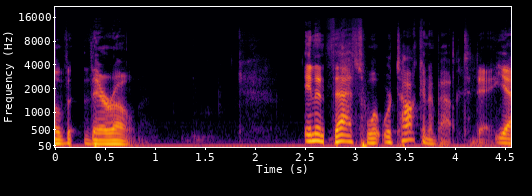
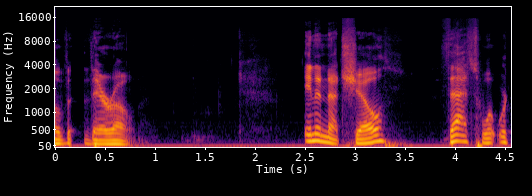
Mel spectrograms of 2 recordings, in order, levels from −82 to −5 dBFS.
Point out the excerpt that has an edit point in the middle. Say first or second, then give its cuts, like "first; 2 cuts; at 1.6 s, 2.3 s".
first; 1 cut; at 2.7 s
